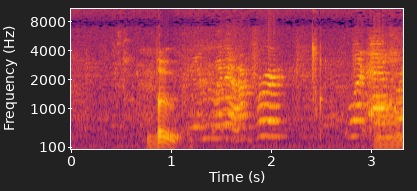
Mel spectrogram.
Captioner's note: background noise and kids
